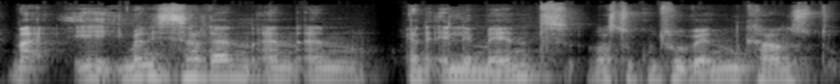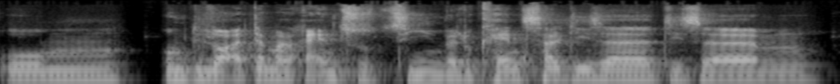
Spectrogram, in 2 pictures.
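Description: A man chatting as a podcast co-host, explaining things in halting, repeated starts. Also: medium pitch, fairly even intonation, a little mellow. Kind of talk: casual chat.

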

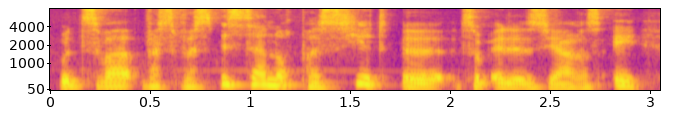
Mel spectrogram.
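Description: A man chatting casually as a podcast co-host, colloquial and halting, rambling from thought to thought. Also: fairly high pitch, big pitch swings, darkish tone, slightly rough. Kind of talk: casual, unscripted podcast chat.

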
